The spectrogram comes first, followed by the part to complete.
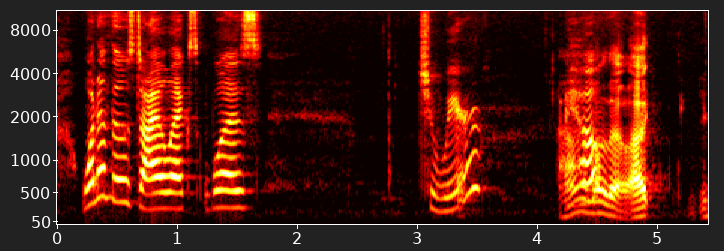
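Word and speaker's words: Chiwere: One of those dialects was Chewir? I don't know that. You go for it. It's spelled kind of like Chicago and then weir, but it's a language that is now slowly fading away.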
